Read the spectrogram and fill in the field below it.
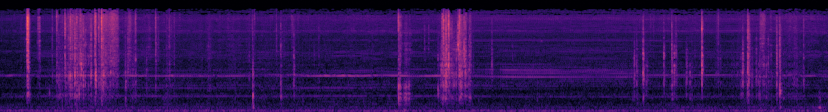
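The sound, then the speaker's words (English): A small electric fan whirs steadily, a low motor hum with a faint whine, broken by a few short bursts of clicking and rattling. No one speaks. “I hope y'all can't hear this fan. I need to put this fan on.”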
